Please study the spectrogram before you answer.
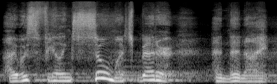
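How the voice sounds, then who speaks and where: A man's voice: a little high, moderate pace, lightly acted. A man voicing a shaken, earnest middle-aged chef. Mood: anxious. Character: middle-aged anxious male chef, a father. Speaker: video game character. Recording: reverberant game audio with music.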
